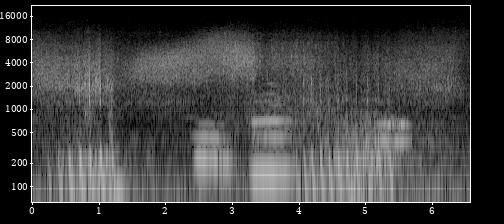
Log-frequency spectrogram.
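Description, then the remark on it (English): An alien creature language from the sci-fi film Arrival, made by sound designers David Whitehead and Michelle Child from recordings of local New Zealand birds lowered in pitch, with other animals and instruments like bagpipes and didgeridoos added: moaning, sliding tonal hoots and warbles, some held and wavering, over a low rumbling drone, with no one talking. “To create the language of the aliens, New Zealand-based sound designers David Whitehead and Michelle Child recorded local birds and lowered their pitch, then added some other animals and instruments like bagpipes and didgeridoos.”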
